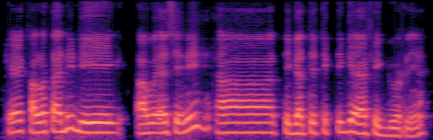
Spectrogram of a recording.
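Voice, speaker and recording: A man with an Indonesian accent teaching a welding class online, speaking casually and haltingly with many fillers and restarts. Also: on the high side, warm tone. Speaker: welding instructor. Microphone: computer mic on a video call.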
